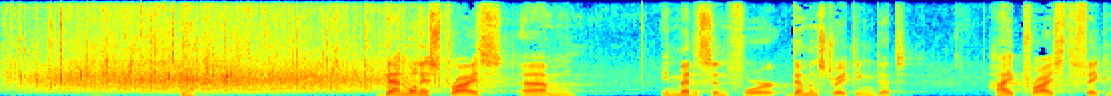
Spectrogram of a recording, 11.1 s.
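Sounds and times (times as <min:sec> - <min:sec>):
audience applause: 0:00.0 - 0:04.8
speech: 0:03.8 - 0:05.8, 0:06.6 - 0:09.1, 0:09.9 - 0:11.1.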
